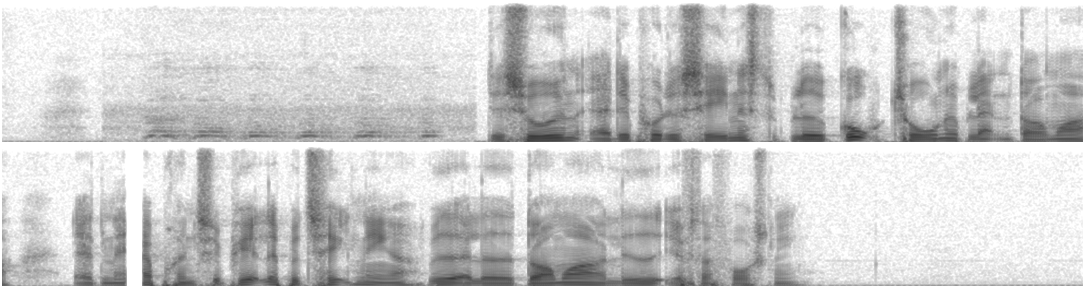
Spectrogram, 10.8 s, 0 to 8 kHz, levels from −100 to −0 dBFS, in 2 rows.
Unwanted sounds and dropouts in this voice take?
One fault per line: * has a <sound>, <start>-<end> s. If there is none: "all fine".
* has a bark, 0.7-2.2 s
* has a dropout, 6.0-6.1 s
